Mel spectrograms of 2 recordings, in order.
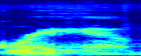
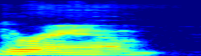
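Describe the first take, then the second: First: The name is said the British way. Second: The name is said the American way. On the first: "going up to British, they say a version of Graham" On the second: "Americans say Graham"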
